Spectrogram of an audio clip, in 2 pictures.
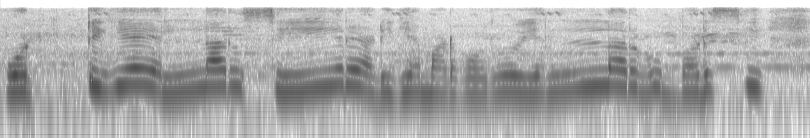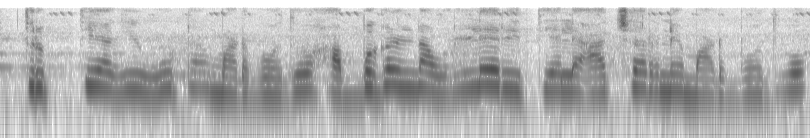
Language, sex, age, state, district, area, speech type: Kannada, female, 30-45, Karnataka, Bangalore Urban, urban, spontaneous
